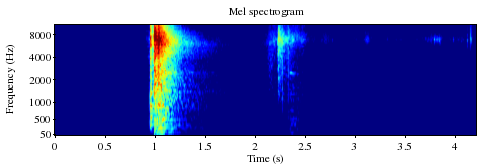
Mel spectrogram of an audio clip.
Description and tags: Letterbox clang
The abrupt metal slam of a spring-loaded mailbox.
slam, metal, letterbox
